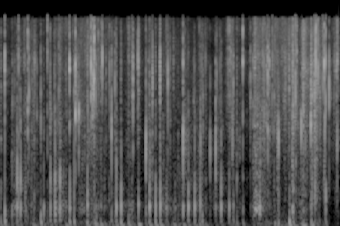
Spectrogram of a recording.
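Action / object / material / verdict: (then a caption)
scrape / cardboard gift box in plastic shrink wrap / plastic film / none. Long acrylic nails scratch and crinkle the clear plastic shrink wrap tightly covering a pink, flat, Mickey-head-shaped cardboard gift box with a teal ribbon bow, held in both hands. A steady run of quick, crisp crackles, scratchy rasps and crinkles comes through with dull low thumps from the cardboard underneath. Each sound is short and close, with almost no ring.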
